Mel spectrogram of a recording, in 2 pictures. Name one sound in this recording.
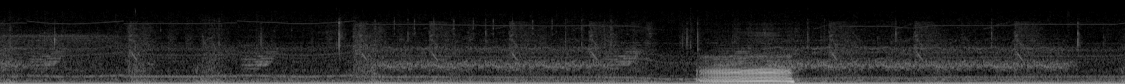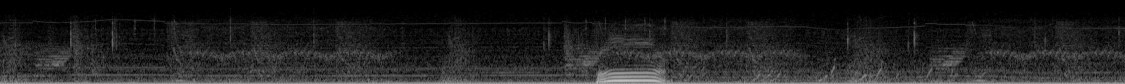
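A racing kart's engine drones steadily.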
